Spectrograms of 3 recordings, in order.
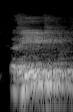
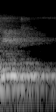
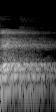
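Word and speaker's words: read: रीड first form है और third form बदलती नहीं, लेकिन प्रोनाउंसिएशन चेंज हो जाता है। First is रीड, the second रेड and third रेड। इसको रीड नहीं पढ़ना, ए बुक इज रेड।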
